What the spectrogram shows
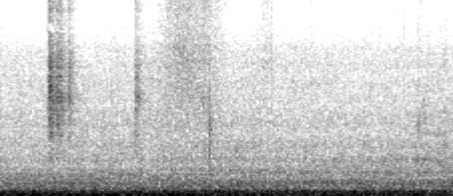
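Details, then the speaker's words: Samsung king-size top-load washer with a heavy load of towels at full high-speed spin: a steady low hum with no thumping, slight drain-hose vibration and hardly any machine vibration. The load is balanced and the spin is normal. "it is moving super fast once it's done here I'm going to lift the lid up and show you how light those clothes are but hardly any vibration to it at all"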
